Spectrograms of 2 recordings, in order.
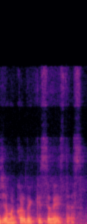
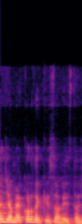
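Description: First: Much softer, fast repeat under the breath; a quick hushed echo of the line just said; muttered to self. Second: Said in the usual way. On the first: Real, not acted. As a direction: say it again quietly to yourself.

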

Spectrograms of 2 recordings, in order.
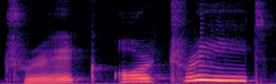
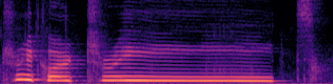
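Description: First: Trick or treat said slowly and high, each word apart; slow model phrase. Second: Trick or treat drawn out slow, high and loud; chorus shout. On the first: Shown as a demonstration. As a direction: teach it slowly, like a model to copy. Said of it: "Repeat after me". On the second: Acted. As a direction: cheer it together at the door. Crayons all knock.

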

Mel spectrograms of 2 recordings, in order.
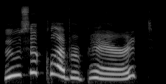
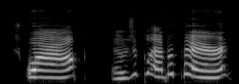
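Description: First: High, cooing voice to a pet bird; high-pitched praise for a pet; Granny Pig. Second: High squawking parrot voice; Polly. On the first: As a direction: coax the parrot to copy you. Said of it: "Granny Pig says". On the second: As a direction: squawk loudly, then parrot the words back high. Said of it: "Polly is very good at repeating". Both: Acted.

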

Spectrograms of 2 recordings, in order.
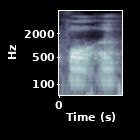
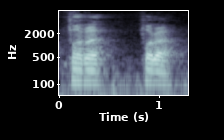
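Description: First: "for a" with a full vowel in "for"; unreduced "for a", two distinct words; full form. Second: "for a" reduced and run together; unstressed "for a" as one light unit; weak form. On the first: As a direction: say "for" fully, separate from "a". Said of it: "không đọc là for a". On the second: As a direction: shrink "for" to "fer", linked to "a". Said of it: "chúng ta đọc dạng nhẹ". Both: Shown as a demonstration.

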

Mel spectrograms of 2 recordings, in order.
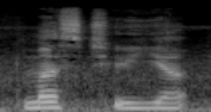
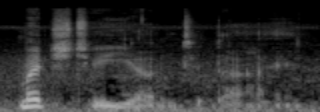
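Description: First: Said in the usual way. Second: Whispered, a little higher and much softer; sad whisper. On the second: A narrator's reading. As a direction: breathe it out as a sorrowful aside. Sad man repeats, corrected.

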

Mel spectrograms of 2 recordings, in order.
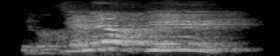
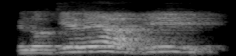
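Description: First: High, loud, drawn-out yell; slow, heated holler; angry shout. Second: Said in the usual way. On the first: Acted. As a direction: shout the repeat in exasperation. Acted quarrel, shouted repeat.

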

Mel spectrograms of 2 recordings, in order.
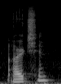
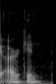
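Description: First: "Archin" with a soft ch, as in arch; pronounced with CH. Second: "Arkin" with a hard k in the middle; pronounced with K. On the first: Streamer checking a viewer's alias, "Archin" said with a ch sound. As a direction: say "Archin" as AR-chin, questioning. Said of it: "pronounced it right the first time". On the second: Streamer reading how people said the alias, "Arkin" with a hard k. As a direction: say "Arkin" as AR-kin. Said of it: "People used to say Arkin". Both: Shown as a demonstration.

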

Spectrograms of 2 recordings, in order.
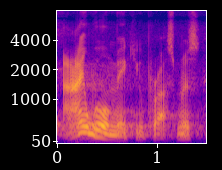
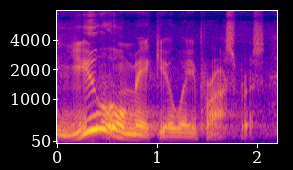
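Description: First: Said in the usual way. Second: You에 힘을 실어 크게; You를 또박또박 강조해서; stress on You. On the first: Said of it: "God didn't say". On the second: Shown as a demonstration. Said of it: "He said".

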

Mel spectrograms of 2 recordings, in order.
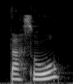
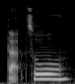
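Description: First: "That's all?" rising on "all"; questioning. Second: "That's all." level, with no rise on "all"; confirming. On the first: Boy asking about a short note, "That's all?" rising in question. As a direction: ask "That's all?" with the pitch climbing at the end. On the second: Boy confirming the note's contents, "That's all." as statement. Friend confirms, answering the question. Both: Acted.

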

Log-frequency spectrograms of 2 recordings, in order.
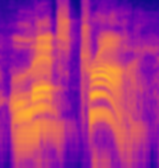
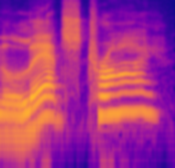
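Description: First: Said in the usual way. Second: "Let's try" pitched much higher, the word try lifted; questioning Let's try. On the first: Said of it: "did I mean". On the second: Shown as a demonstration. Narrator wonders if he said "Let's try", high and questioning. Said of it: "did I mean, "Let's try"?".

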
